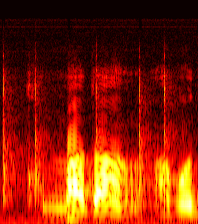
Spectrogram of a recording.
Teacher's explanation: 명사와 명사가 만나서 발음이 텀마당하고 니은이 첨가됐죠. 즉 명사와 명사가 만났고 니은이 첨가된 그런 발음을 보이니까 표기에 시옷을 쓰는 거죠. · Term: 사이소리 현상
